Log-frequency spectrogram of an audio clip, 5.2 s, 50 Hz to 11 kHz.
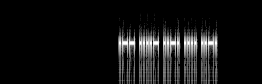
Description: Morse code, heard as a keyed tone, about 34 wpm, 700 Hz. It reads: W4FHF
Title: USA Call Signs - 5 Characters - Repeated 3x - 35wpm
